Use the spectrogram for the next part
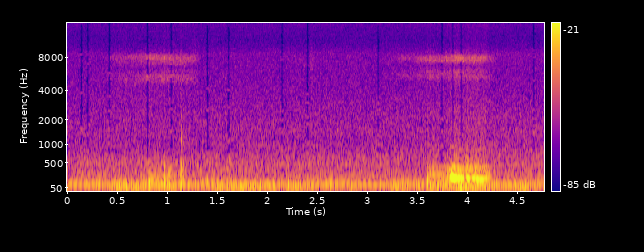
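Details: Sleeping pet cat: soft low rumbling breaths with a louder snort-like snore near the end, over steady room hum; snoring.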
